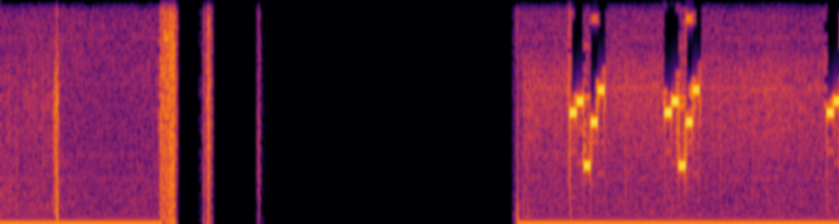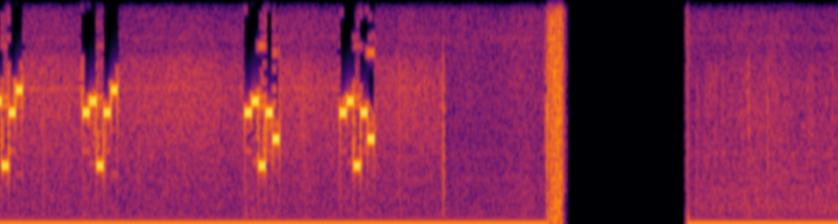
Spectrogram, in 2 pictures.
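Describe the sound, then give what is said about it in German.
Fire brigade radio pager alert tones during a pager test for the Weimar professional fire brigade and all volunteer fire brigades of the city of Weimar: a burst of radio hiss and clicks, then six short, bright tone pulses in a quick uneven sequence, followed by more static and a squelch burst. “Überprüfung, Funkmeldempfänger für die Berufsfeuerwehr Weimar und alle freiwilligen Feuerwehren der Stadt Weimar.”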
